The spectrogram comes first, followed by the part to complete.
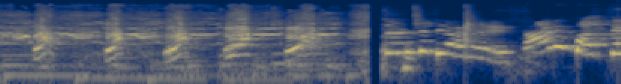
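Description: Laughter in short rising bursts, about two a second. It stops at an abrupt cut about two and a half seconds in, after which a voice speaks.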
